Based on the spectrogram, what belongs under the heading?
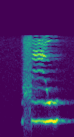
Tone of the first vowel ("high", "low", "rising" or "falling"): high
